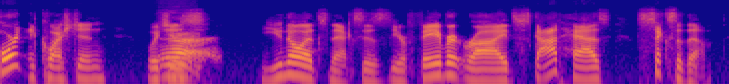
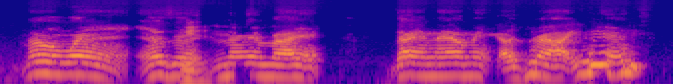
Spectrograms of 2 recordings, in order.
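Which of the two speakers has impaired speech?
The second: cerebral palsy.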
